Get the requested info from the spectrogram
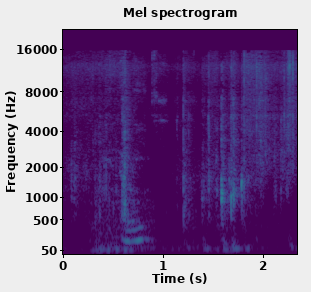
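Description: Faint light clicks and scratches of a rabbit's claws on a plastic tarp and mats, with a short quiet murmur of a voice about half a second in.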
